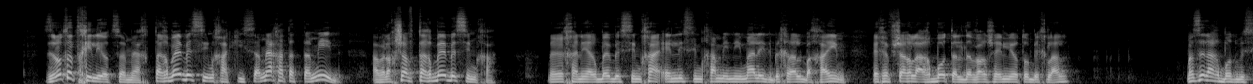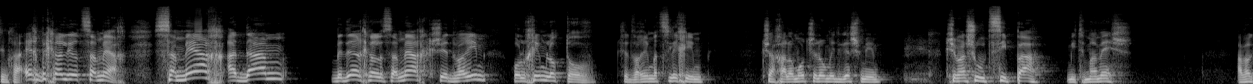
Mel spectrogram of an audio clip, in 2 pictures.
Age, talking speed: 30-49, 145 wpm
